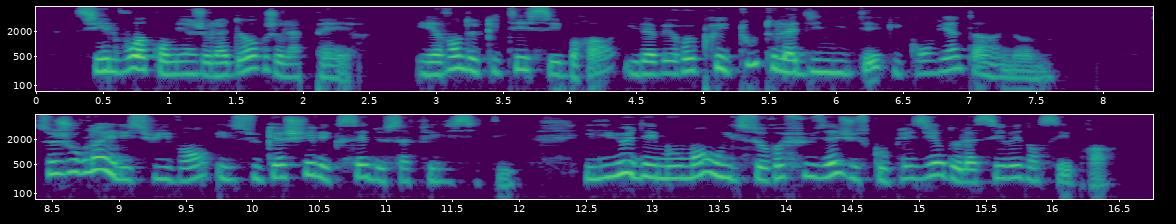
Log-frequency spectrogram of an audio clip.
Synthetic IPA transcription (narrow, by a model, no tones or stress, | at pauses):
siɛlvwakɔ̃bjɛ̃ʒəlad̪ɔʁʒəlapɛ̰ʁ | eavɑ̃d̪əkʲit̪ʰesebʁa̰ilavɛʁəpχit̪ut̪lad̪iɲit̪ekʲikɔ̃vjɛ̃t̪aɛ̃nɔ̰m | səʒuʁlaelesɥivɑ̃ilsykaʃelɛksɛd̪əsafelisit̪ʰe | iliyd̪emɔmɑ̃uilsəʁəfyzɛʒyskopleziʁd̪əlaseʁed̪ɑ̃sḛbʁa̰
